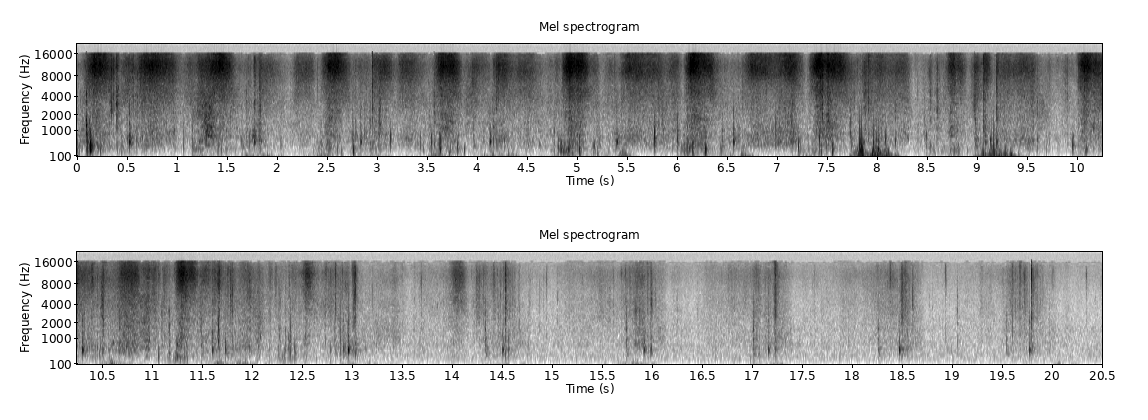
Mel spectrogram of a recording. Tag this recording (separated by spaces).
canvas flap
